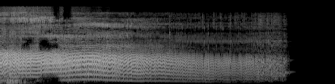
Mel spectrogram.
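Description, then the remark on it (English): A long, buzzy fart sound effect from a soundboard rips loudly for about three seconds, its pitch wobbling and sputtering before it cuts off abruptly into silence. “it could lead other fans to great content like our fart soundboard”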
